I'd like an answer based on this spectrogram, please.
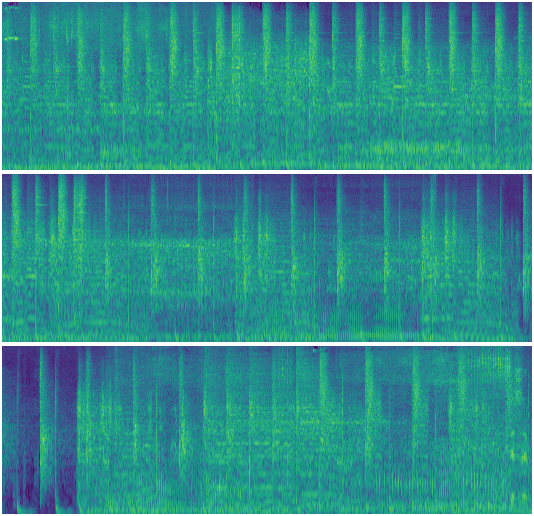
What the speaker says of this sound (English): This is a big bike to be doing this with.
